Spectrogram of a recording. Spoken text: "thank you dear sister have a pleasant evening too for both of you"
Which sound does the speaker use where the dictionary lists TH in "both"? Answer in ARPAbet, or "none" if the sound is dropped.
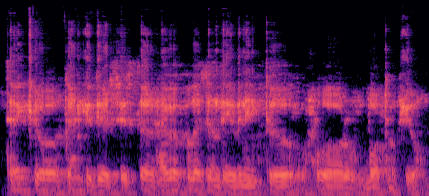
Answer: T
